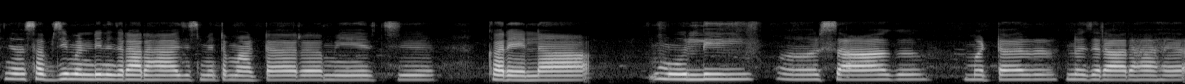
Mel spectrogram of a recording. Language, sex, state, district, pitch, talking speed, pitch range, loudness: Hindi, female, Bihar, Sitamarhi, 220 Hz, 95 wpm, 215-235 Hz, -17 LUFS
